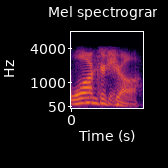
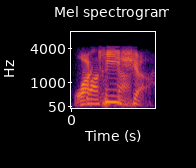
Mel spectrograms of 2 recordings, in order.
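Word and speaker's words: Waukesha: yeah we always got they yelled at us like no it'sa not Walkera wakisha wakisha oh that I've never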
